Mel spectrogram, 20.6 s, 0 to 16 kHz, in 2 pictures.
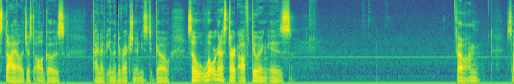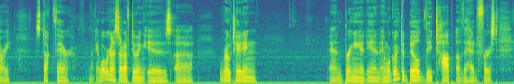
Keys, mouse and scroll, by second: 3.4 r, 4.9 r, 6.2-9.9 drag, 6.7 r, 10.2 alt+., 13.6 r, 17.1 g.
